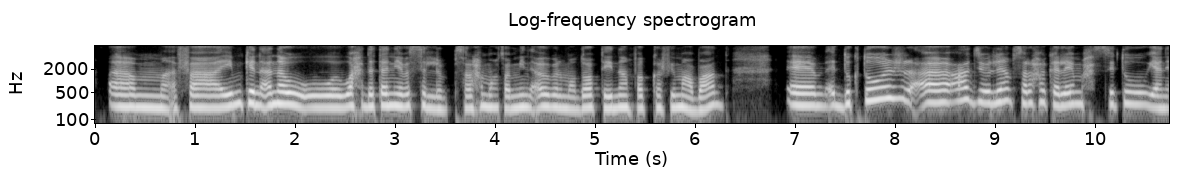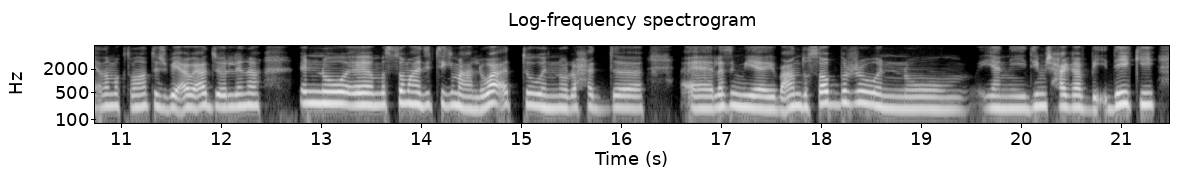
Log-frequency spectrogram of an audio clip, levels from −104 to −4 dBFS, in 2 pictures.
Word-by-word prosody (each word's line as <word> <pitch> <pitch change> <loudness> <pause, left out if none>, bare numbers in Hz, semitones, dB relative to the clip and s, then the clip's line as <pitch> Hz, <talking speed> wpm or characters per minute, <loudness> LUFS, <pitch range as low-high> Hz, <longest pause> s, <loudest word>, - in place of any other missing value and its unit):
آمم، 215 -3 +1
فيمكن 220 +5 +2
أنا 255 +4 +5
وواحدة 210 0 +2
تانية 235 +1 +2
بس 230 +2 -3
اللي 200 -3 -2
بصراحة 200 +3 -4
مهتمين 210 -1 -1
أوي 220 +1 0
بالموضوع 205 -1 -1
ابتدينا 205 0 -1
نفكَّر 205 +1 -5
فيه 210 +3 -6
مع 210 -3 +1
بعض. 220 +7 -2 0.6
آمم، 235 -2 +3
الدكتور 285 +9 +1 0.2
آآ، 275 +1 +4
قعد 295 0 0
يقول 270 -1 +1
لنا 295 +2 +2
بصراحة 285 -1 -4
كلام 250 +1 -1
حسِّيته 250 +1 -4
يعني 205 -2 -2
أنا 225 - -3
ما 230 - -2
اقتنعتش 225 0 -4
بيه 200 0 -1
أوي، 210 +2 +1
قعد 225 +1 -1
يقول 220 -1 0
لنا 235 +1 -1 0.4
إنُّه 265 -1 +4
آآ، 245 0 +4
السُّمعة 255 +2 +1
دي 240 0 -3
بتيجي 245 +1 -5
مع 220 -4 +1
الوقت، 245 +5 +1
وإنُّه 210 -4 0
الواحد 205 -1 -7 0.7
آآ، 200 0 -2
لازم 220 +2 0
ي 215 - +2 0.2
يبقى 190 +1 -2
عنده 220 0 0
صبر، 260 +3 +1
وإنُّه 195 -6 -1 0.3
يعني 200 -1 -3
دي 220 +4 -2
مش 230 0 -1
حاجة 215 -1 +1
بإيديكِ، 235 +6 0
225 Hz, 155 wpm, -22 LUFS, 205-245 Hz, 0.7 s, أنا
